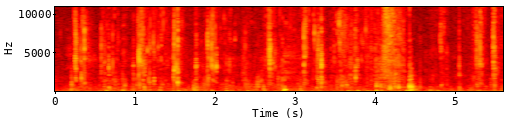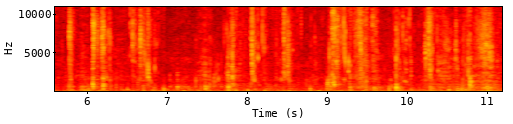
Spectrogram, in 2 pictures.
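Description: Close-miked mukbang eating sounds: two people chewing rice and curry eaten by hand, an irregular string of short wet clicks, squelches and lip smacks.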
